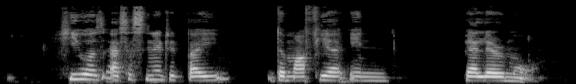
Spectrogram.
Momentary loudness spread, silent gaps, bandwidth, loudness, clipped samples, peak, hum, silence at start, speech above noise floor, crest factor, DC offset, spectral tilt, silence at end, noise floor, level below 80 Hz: 16 LU; none; 16.5 kHz; -18 LUFS; under 0.1%; -2 dBFS; none; 0.6 s; 61 dB; 16 dB; under 0.1%; -4 dB/octave; 0.45 s; -78 dBFS; -66 dBFS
